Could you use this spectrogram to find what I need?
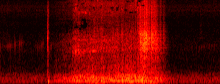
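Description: A metal gate rattles as a man climbs over it.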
